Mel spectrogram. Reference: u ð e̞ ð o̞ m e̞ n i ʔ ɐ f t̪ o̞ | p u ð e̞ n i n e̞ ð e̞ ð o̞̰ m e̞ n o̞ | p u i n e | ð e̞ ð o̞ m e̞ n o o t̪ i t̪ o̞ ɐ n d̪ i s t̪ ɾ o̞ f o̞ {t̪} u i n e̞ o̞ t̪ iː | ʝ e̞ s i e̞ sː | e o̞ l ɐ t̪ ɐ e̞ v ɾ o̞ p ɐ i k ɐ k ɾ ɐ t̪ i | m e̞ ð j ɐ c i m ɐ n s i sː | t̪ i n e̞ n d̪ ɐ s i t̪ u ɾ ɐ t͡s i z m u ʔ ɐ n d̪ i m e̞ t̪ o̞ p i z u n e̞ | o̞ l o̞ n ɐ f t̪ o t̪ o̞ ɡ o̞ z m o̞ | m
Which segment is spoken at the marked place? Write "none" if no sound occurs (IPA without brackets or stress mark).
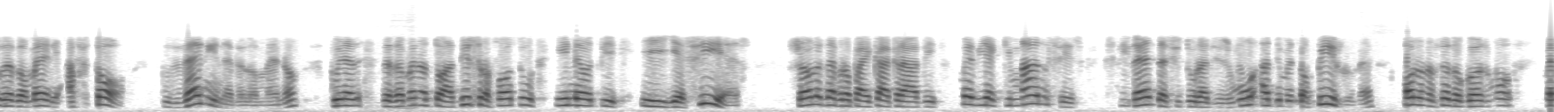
t̪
